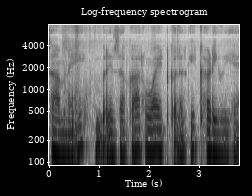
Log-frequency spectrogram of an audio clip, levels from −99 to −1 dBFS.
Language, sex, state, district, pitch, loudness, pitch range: Hindi, male, Himachal Pradesh, Shimla, 135 Hz, -16 LUFS, 125-145 Hz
